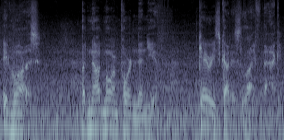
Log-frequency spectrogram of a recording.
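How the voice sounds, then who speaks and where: A man playing a cynical, gruffly protective rebel companion in a video game, blunt and sardonic. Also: fairly low pitch, slow pace, very noisy. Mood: concerned, blunt. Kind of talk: naturalistic video game acting.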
